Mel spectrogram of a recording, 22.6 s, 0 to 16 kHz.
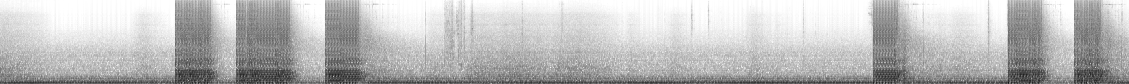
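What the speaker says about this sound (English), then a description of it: "These guys are really enthusiastic with their machine gun against the tank." Machine gun fire aimed at a tank in the ARMA 3 Global Mobilization video game, with loud, sustained bursts repeating over a steady engine rumble, several clustered early and more near the end.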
